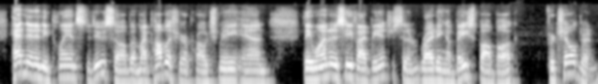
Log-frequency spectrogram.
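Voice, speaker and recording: Against a quiet background, a man with an American accent talks at a fairly quick pace. His pitch is medium and his intonation lively. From Cleveland, Ohio, US. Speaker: baseball history author. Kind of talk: casual interview chat. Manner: halting, frequent repetitions.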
